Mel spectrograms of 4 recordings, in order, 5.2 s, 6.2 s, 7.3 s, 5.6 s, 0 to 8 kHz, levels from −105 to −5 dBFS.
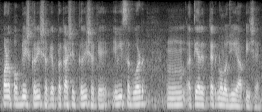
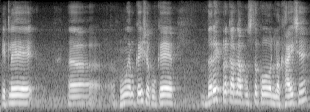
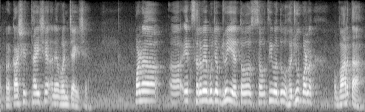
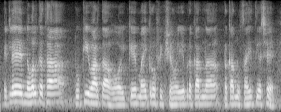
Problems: none marked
